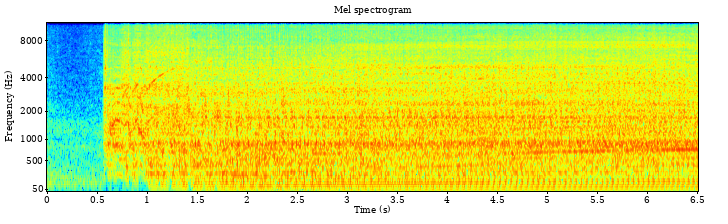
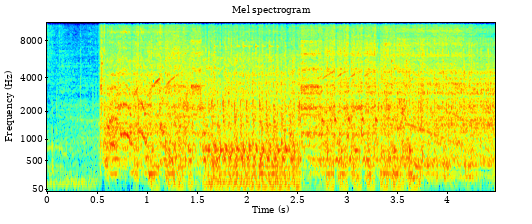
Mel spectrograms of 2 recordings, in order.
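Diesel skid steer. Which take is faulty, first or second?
second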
